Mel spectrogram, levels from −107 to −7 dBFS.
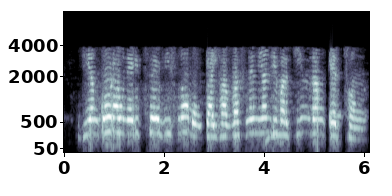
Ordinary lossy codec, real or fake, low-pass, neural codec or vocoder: AAC, 16 kbps; fake; 7.2 kHz; vocoder, 44.1 kHz, 128 mel bands every 512 samples, BigVGAN v2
